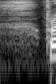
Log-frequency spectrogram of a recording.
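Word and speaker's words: far: ফর okay so দেখেন British হচ্ছে ফা লাস্টে থাকলে আর উচ্চারণ করে না ওরা যেকোনো ওয়ার্ডের শেষে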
